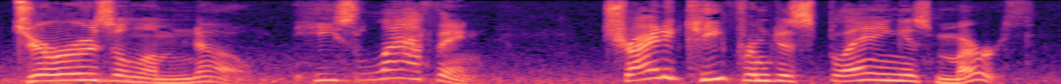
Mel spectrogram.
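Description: Man playing an animated, lightish-voiced priest detective. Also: slow, heavily acted. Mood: thoughtful, amused. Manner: animated, patiently explanatory. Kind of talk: radio mystery acting. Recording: faint rumbling background noise.

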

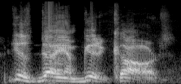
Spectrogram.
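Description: A man's voice: on the high side, big pitch swings, slow pace, creaky, fairly bright tone, slightly rough, heavily acted. A man playing a brash, boastful poker player in a 1920s period radio drama. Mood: brash, gloating.

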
